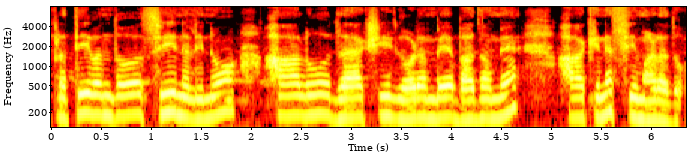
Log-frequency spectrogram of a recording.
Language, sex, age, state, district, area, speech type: Kannada, female, 60+, Karnataka, Bangalore Urban, rural, spontaneous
